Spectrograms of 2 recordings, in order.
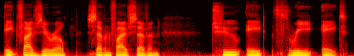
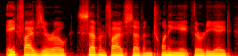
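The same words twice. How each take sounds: First: The number is read slowly. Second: The number is read at normal speed.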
